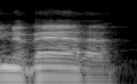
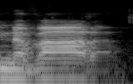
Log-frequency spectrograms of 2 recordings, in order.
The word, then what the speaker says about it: Nevada: People from Nevada say Nevada. People not from Nevada say Nevada.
